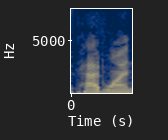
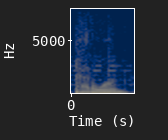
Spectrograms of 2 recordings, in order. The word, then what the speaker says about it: padawan: master yoda assigned a pad one to this bold jedi it's pronounced padawan oh padawan excuse me hey it's getting late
